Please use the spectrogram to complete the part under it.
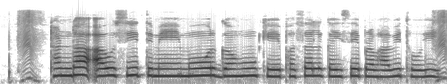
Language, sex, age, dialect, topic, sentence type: Chhattisgarhi, female, 25-30, Northern/Bhandar, agriculture, question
